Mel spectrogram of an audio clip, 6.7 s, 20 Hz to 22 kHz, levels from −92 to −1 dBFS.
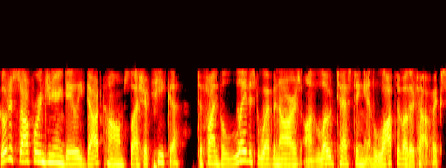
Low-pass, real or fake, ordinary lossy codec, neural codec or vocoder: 7.2 kHz; fake; AAC, 16 kbps; codec, 16 kHz, 4 kbps, FreqCodec, larger model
